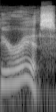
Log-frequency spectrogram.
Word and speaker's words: Urias: Strangely enough, curious rhymes with Urias.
